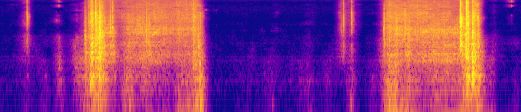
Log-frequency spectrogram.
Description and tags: CD Holder Open and Close
Opening and closing my PC cd holder.
tray, open, close, cd, computer, holder, high-quality, pc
